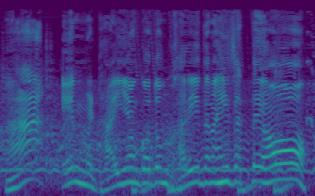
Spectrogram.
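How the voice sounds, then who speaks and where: A woman's voice: on the high side, sing-song, measured pace, a crowd in the background. A woman voicing a touchy, grumpy male sweet-shop owner in a cartoon, scolding and defensive.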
